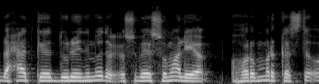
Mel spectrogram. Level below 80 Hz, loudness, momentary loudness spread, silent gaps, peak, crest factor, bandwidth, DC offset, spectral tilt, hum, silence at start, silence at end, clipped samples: -50 dBFS; -17 LUFS; 5 LU; none; -4 dBFS; 12 dB; 12.5 kHz; under 0.1%; -7 dB/octave; none; 0 s; 0 s; under 0.1%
